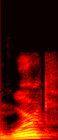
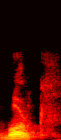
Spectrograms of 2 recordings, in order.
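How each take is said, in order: First: The word begins with a W sound. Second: The word begins with a B sound. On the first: "if you say work" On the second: "W is pronounced as B. ... they say"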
